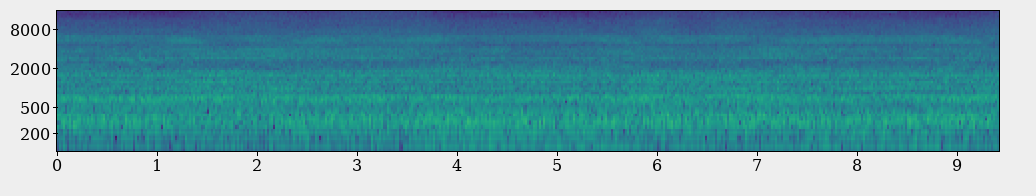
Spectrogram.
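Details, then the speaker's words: 1992 Hoover Elite II Total System Performance 430 (U4617-910) upright vacuum: steady, even high-pitched rush at constant pitch with no rattle or scraping; motor runs exceptionally smooth and fairly quiet, normal running. "runs exceptionally smooth runs very nice and quiet almost sounds like the original 5 amp motor i wanted but definitely performs much better than that 5 amp would have"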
